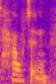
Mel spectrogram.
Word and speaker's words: Houghton: or pronounce my surname it is Howton hton does exist I got it but there is a place called West Horton in North Manchester guess how that spelled oh okay sorry about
